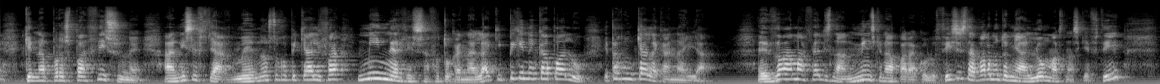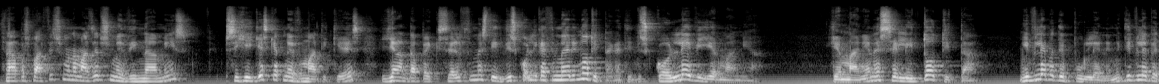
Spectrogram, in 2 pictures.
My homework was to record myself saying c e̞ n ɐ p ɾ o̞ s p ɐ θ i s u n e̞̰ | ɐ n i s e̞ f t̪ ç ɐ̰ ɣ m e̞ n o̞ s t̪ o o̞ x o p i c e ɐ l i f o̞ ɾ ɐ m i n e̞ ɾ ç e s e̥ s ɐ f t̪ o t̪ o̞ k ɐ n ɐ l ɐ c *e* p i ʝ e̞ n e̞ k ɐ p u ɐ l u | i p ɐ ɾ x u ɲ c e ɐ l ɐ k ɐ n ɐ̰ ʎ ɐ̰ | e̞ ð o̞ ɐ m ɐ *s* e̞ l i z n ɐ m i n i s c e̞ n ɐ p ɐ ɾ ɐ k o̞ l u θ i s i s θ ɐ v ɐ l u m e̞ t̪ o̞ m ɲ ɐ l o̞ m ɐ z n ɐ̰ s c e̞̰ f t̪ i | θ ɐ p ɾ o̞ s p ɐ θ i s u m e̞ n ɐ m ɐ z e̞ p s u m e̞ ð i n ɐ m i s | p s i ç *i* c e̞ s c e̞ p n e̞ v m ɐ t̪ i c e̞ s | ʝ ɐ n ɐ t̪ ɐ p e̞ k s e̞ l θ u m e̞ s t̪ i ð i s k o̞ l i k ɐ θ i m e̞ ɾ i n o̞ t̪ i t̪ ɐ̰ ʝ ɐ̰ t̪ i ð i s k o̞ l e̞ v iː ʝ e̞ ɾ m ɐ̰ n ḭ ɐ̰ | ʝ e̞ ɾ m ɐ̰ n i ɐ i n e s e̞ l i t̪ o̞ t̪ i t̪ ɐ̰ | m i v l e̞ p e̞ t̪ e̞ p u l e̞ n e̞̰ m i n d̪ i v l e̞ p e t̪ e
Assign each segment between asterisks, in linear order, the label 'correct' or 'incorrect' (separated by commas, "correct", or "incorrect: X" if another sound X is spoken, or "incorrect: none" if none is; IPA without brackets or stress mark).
incorrect: i, incorrect: θ, correct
